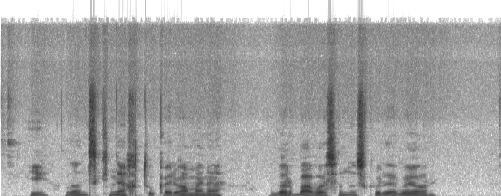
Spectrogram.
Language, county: Lithuanian, Kaunas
